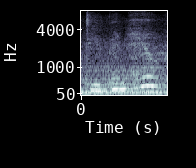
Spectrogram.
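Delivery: mock instructor, high held note; sing-song exercise class cue; Pilates instructor. Nurse coaching patient through the x-ray, Pilates instructor voice. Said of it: "like I was in a Pilates class".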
